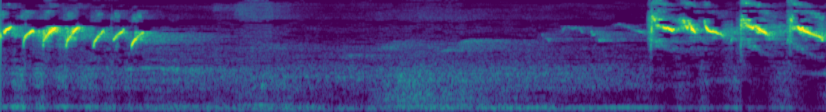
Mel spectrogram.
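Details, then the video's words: A small white-eye with a fiery, melodious voice gives a short high twittering phrase, pauses amid low humming background, then bursts into another fast, sharp chatter of high notes. "Kicau merdu si burung PLECI - si kecil suara cabe rawit"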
